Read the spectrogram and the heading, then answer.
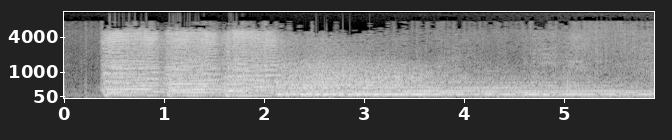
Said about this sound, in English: The motor hums in a vast silence.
